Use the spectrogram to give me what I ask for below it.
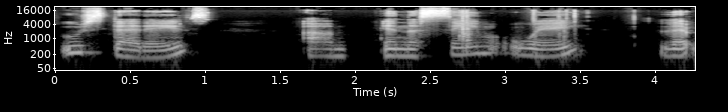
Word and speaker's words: ustedes: is not pronounced foods if you see UDS it is pronounced ustedes in the same way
